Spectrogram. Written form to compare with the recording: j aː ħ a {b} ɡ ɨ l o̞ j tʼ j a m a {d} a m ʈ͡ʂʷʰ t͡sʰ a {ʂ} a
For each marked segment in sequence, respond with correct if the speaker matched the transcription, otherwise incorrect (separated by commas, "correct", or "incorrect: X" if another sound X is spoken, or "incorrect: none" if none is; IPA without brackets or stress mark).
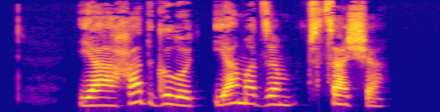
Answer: incorrect: d, incorrect: d͡z, incorrect: ʃ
